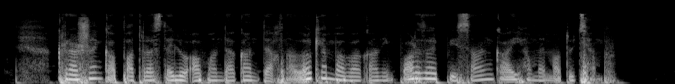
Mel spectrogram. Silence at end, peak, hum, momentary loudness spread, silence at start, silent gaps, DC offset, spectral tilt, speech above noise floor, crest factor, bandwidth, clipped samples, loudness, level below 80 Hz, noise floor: 0.55 s; -2 dBFS; none; 9 LU; 0.15 s; none; under 0.1%; -7 dB/octave; 50 dB; 16 dB; 11.5 kHz; under 0.1%; -19 LUFS; -32 dBFS; -68 dBFS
